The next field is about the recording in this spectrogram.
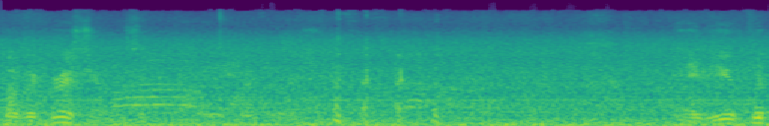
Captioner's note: murmurs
